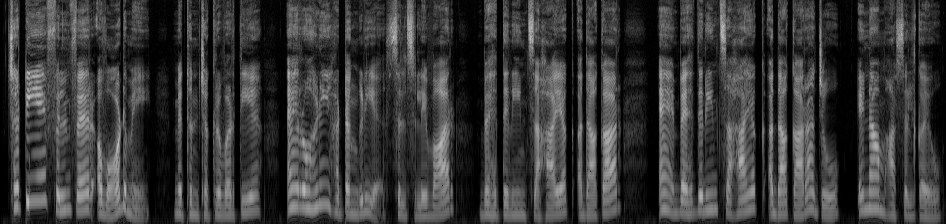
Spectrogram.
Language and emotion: Sindhi, neutral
